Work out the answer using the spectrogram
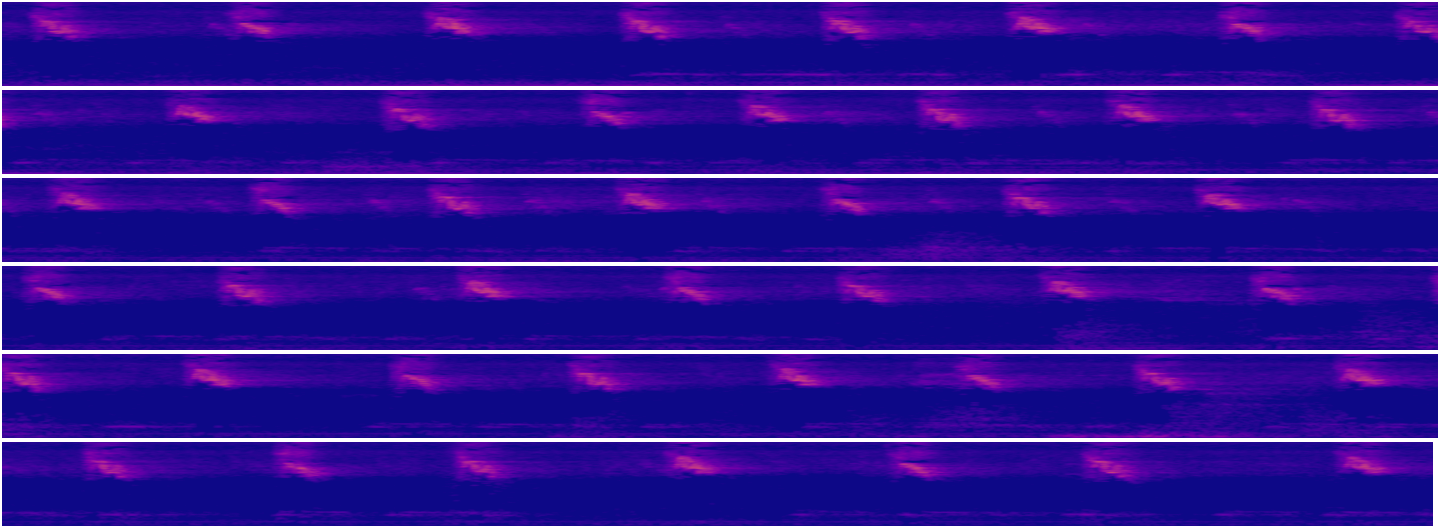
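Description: A bird chirping over and over, short high chirps at a very even pace of about two a second.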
